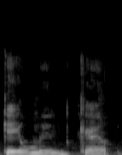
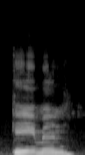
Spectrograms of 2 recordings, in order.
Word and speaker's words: Gaiman: a fan of uh neil gaiman gaelman i'm gonna sing and butcher it uh neil gaiman gaiman there we go okay i feel like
